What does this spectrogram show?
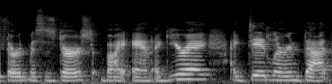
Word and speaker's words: Aguirre: Durst by Anne Aguirre. I did learn that that last name is pronounced Aguirre, not Aguirre.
